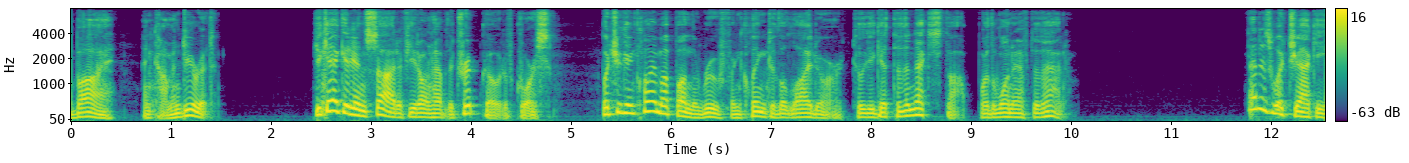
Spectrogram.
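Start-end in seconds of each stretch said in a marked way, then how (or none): none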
